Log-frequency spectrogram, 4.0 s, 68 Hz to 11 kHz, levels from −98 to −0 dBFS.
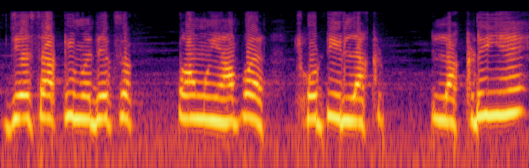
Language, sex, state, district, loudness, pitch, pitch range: Hindi, male, Madhya Pradesh, Bhopal, -12 LUFS, 305 Hz, 290-320 Hz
